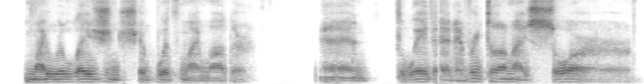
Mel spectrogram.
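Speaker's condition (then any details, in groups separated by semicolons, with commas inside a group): Laryngectomy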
